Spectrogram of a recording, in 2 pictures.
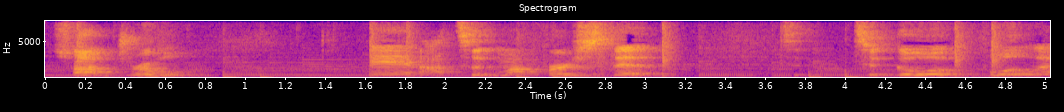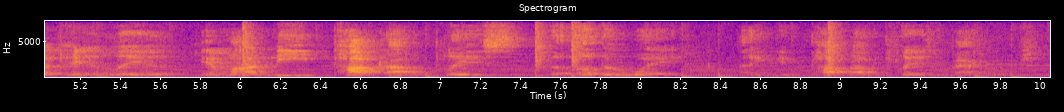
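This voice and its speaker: A young woman from with a deep, monotone voice tells a personal story in a relaxed, rambling documentary interview. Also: moderate pace. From Detroit. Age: young adult. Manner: laid-back, rambling, heavy with fillers. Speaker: college basketball player. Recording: roomy echo, distant mic, music behind.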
